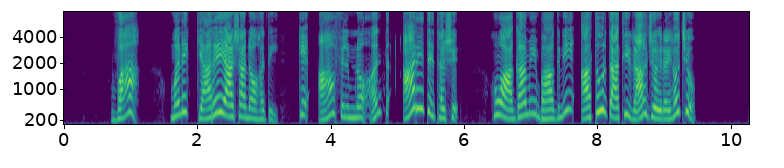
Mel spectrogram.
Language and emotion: Gujarati, surprised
